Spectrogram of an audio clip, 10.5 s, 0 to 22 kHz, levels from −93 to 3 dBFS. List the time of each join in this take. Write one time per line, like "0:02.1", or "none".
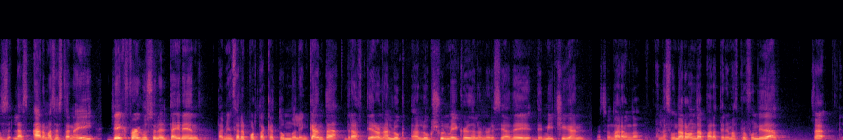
0:01.3
0:02.7
0:07.4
